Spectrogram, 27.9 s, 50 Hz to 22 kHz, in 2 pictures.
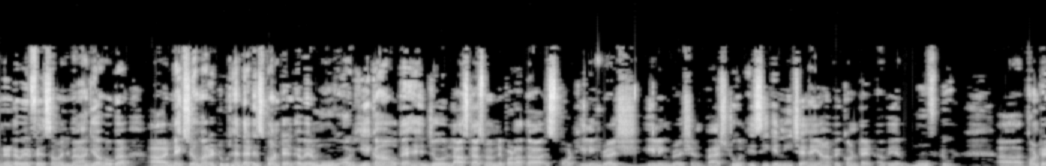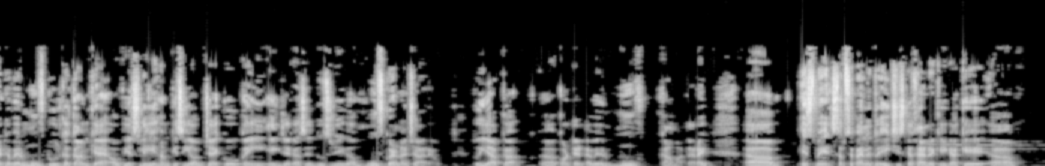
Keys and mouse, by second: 7.9-17.9 drag.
